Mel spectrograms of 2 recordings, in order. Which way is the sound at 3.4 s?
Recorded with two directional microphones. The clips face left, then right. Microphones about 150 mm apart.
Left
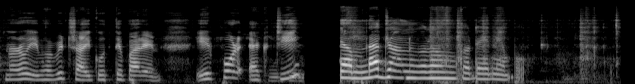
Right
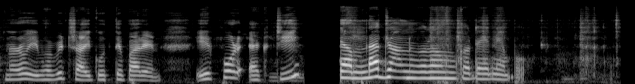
90° right.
